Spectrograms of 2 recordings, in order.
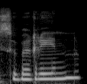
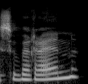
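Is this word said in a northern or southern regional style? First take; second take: southern; northern. First: It is said with a southern, Austrian pronunciation. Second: It is said with a northern German pronunciation. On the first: "I'm from the south, so I say Souverän" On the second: "if you're from the north, or just anywhere further north than Vienna, you'd probably say Souverän"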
